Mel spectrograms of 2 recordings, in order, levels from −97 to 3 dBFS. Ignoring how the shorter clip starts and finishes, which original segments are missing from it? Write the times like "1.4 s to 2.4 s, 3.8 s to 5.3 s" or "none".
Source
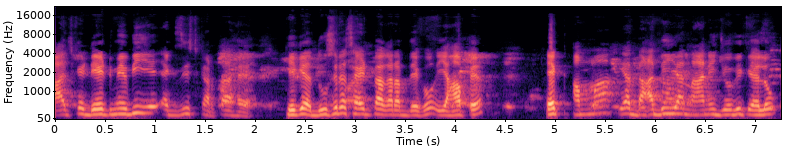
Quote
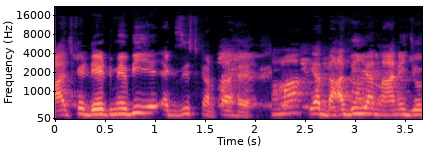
2.2 s to 5.3 s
